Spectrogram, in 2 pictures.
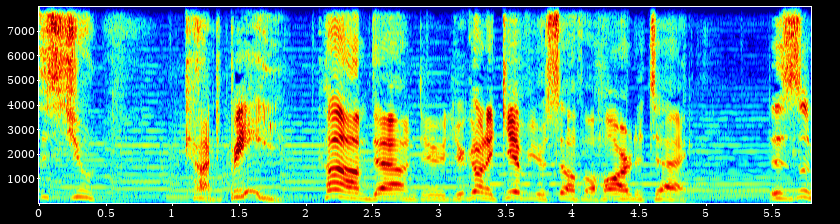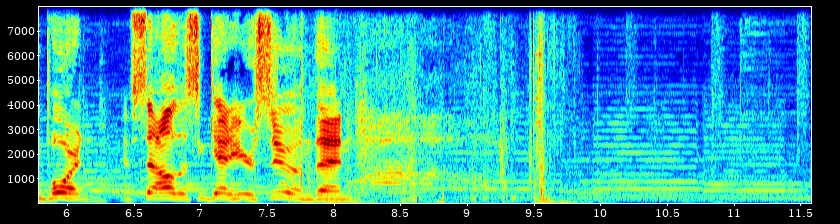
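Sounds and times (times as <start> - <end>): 
speech: 0.0 - 8.6
someone falling down from a treehouse: 7.8 - 10.0.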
